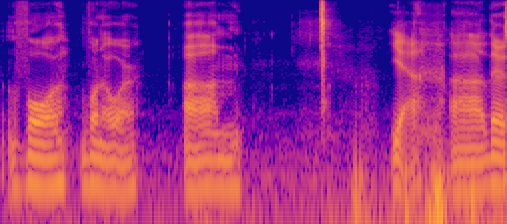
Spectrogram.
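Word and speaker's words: hvor: Um so, like if you see an H at the beginning of a word in Danish next to a V, the H is always silent, so it's not pronounced. So like vor vonor.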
